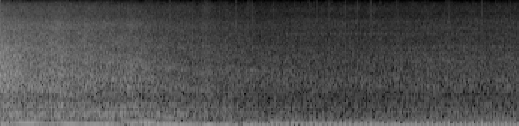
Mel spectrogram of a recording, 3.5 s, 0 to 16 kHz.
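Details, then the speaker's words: Nissan Hardbody simple turbo truck, suspected of rod knock, held at about 3000 rpm: a deep, uneven rumble with a ragged, stumbling exhaust pulse. It is breaking up from a very rich mixture. "That was super rich. Hella rich, dude. Oh. Yeah, that's at like 3,000 RPM."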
